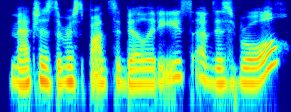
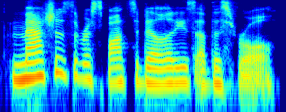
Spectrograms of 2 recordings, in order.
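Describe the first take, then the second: First: The voice rises at the end. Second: The voice falls at the end. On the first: The speaker sounds uncertain. The speaker calls it wrong. "That makes you sound uncertain" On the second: The speaker sounds confident and finished. The speaker calls it right. "Make sure your intonation goes down"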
